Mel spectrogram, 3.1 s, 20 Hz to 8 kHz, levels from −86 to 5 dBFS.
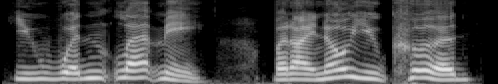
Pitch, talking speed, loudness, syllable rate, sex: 210 Hz, 175 wpm, -14 LUFS, 3.6 syllables/s, female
